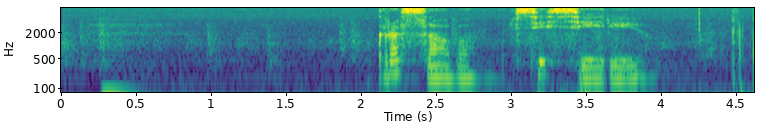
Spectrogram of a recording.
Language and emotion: Russian, neutral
